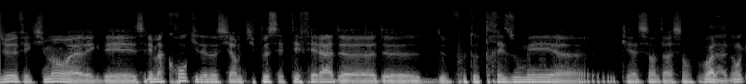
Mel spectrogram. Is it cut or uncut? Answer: uncut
